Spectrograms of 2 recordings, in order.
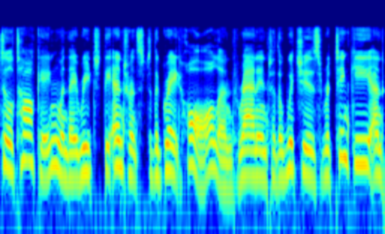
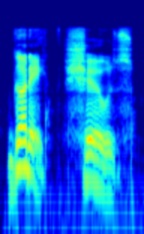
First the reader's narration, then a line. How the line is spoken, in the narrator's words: grumbled Ratinky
